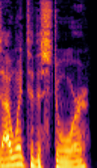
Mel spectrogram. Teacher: native speakers tend to stress went in store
